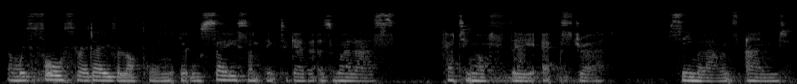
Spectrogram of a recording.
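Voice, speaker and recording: Woman with a creaky, lowish voice. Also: dark tone. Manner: chatty, encouraging, conversational. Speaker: sewing tutorial presenter. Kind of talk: informal craft tutorial, talking through a demonstration. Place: indoors in a room at home. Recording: echoey room, clear background noise of drilling. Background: builders' drilling and work noise.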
